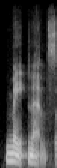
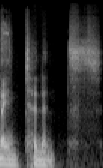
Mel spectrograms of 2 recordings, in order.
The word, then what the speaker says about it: maintenance: The pronunciation in the UK, in British English, we do pronounce the T. So it's maintenance. Routine. Oh, very nice. Maintenance.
